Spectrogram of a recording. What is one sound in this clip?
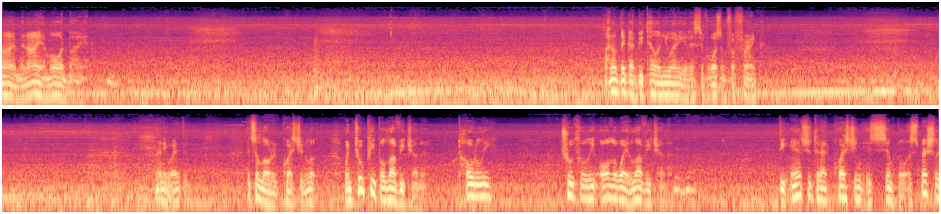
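A man speaks quietly and earnestly close by.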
